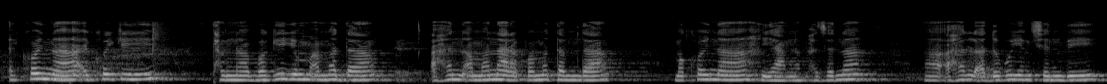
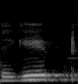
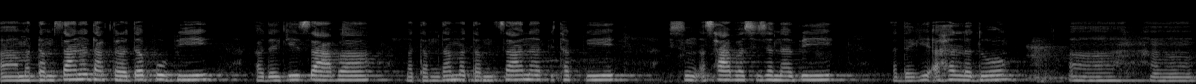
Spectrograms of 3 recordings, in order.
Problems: none marked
